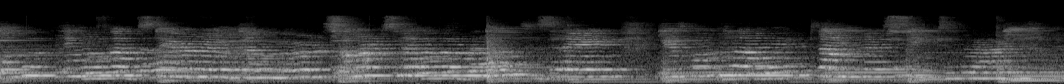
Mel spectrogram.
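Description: A young woman singing a pop-rock ballad, accompanied by a strummed acoustic guitar; the voice comes in suddenly right at the start.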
